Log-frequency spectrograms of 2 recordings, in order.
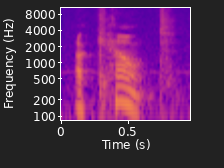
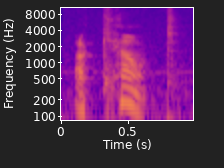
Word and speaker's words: account: And make sure you get the T sound. Account. Account.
